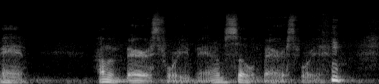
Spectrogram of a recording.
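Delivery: mock dead-serious, bone-dry, flat deadpan delivery. Retelling own words to a man in a conversation: imitating own deadpan delivery. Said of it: "I did it with a straight face".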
